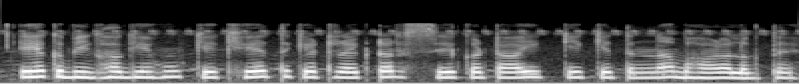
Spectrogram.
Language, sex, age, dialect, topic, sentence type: Magahi, female, 36-40, Central/Standard, agriculture, question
